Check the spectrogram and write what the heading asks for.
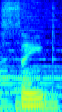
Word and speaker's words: SXXNT: And right before that, we had Saint, which is spelled S-X-X-N-T, but pronounced Saint, featuring Trump and Pete with Middle of the Mystery.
